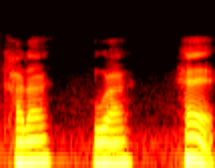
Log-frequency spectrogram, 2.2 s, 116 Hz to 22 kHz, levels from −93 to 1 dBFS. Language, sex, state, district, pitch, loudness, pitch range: Hindi, male, Bihar, Patna, 135 Hz, -16 LUFS, 130-145 Hz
